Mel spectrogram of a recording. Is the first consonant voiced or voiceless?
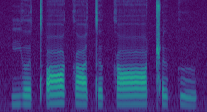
voiced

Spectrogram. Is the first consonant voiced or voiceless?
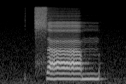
voiceless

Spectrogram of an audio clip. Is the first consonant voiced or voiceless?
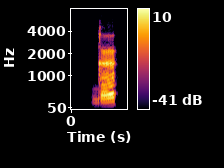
voiced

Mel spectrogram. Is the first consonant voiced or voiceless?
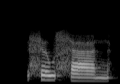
voiceless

